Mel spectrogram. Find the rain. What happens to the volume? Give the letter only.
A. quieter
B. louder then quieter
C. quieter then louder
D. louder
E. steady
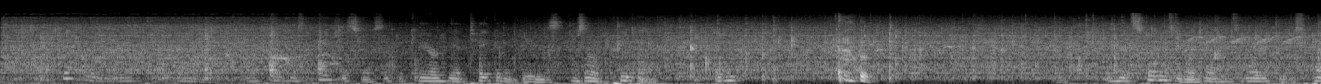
C.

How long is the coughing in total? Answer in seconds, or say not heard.
2 s.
